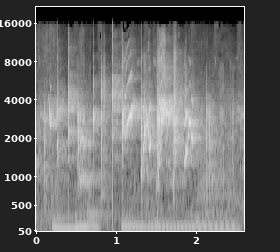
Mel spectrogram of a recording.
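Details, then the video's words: A budgerigar chatters in a rapid, scratchy stream of high warbles and clicks, a mumbled conversation that signals satisfaction while it sits still and calm, with steady low background music throughout. "chattering [Music]"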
